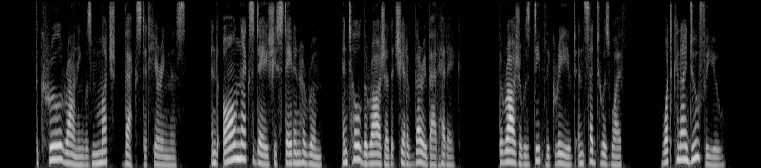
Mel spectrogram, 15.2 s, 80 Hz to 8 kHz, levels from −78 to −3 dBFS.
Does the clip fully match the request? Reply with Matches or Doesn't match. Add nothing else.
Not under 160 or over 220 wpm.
Matches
